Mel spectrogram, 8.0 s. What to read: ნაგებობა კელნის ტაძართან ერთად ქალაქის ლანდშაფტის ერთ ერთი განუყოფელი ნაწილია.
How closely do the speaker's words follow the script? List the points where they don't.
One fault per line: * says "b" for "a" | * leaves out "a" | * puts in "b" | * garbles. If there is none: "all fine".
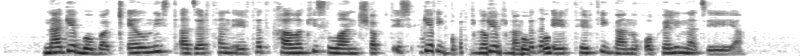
* garbles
